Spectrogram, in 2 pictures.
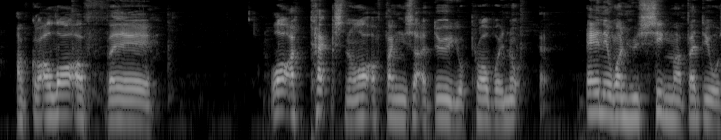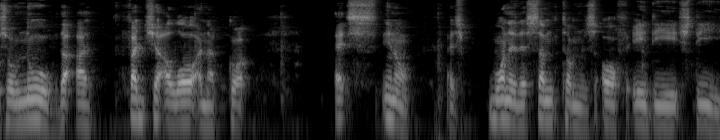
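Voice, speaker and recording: A medium-pitched man with a Scottish accent, at a moderate pace with ordinary pitch variation and long, frequent pauses. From Scotland. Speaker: YouTuber talking about mental health. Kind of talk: personal monologue vlog.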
